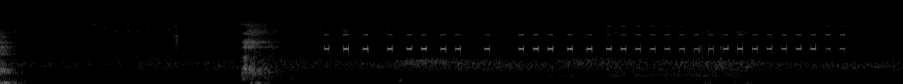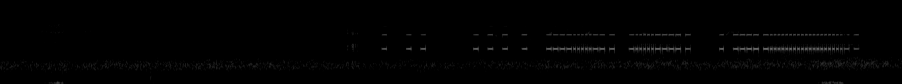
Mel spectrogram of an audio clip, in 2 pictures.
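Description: Handheld metal-detecting pinpointer beeping in fast, even pulses as it is worked over a dug soil plug, then giving longer, near-steady tones near the end as it closes on the metal target. A soft knock comes shortly before the beeping starts.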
